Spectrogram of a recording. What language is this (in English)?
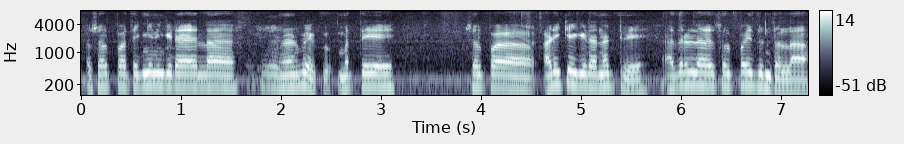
Kannada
